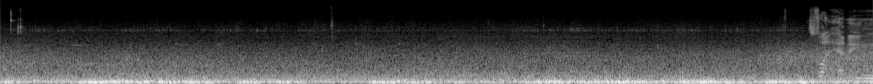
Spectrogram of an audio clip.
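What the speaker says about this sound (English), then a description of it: "Got that Frontier A321 Neo now pushing back" Steady broadband roar and rumble of a Frontier Airbus A321neo pushing back at LAX, a continuous loud engine and ground-equipment drone with no speech.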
